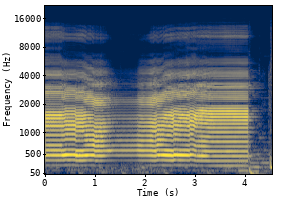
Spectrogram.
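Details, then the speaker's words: Romet R210 analog electrolarynx demonstration: the start button activates an internal coil, giving a robotic voice. A steady, loud mechanical buzz dips and returns as the volume wheel is adjusted. "є кнопка запуску завдяки які активується робота катушки всередині Та ми чуємо роботизований голос пацієнта"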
